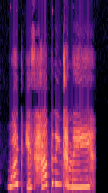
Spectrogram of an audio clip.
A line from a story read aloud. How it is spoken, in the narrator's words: Candace's thoughts screamed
